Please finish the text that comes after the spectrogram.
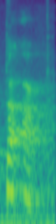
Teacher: They are stretched monosyllables. The vowel has been stretched, has been geminated, and a glottal stop has been inserted in the middle.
